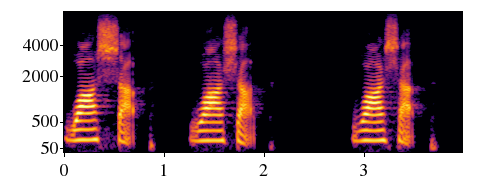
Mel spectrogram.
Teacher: You hear that SH sound before up.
